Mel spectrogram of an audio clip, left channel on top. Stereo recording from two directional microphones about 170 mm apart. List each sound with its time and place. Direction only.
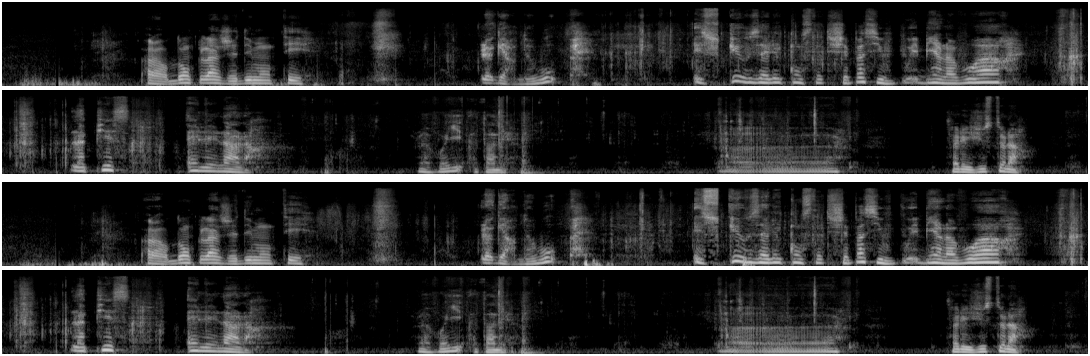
1.4 s speech: centre (ahead or behind)
3.7 s a sound: 25° right (ahead or behind)
4.7 s speech: 20° right (ahead or behind)
6.9 s speech: 25° right (ahead or behind); by 10.2 s 10° right (ahead or behind)
11.5 s speech: centre (ahead or behind)
12.7 s speech: 10° right (ahead or behind)
15.0 s speech: 10° right (ahead or behind)
15.3 s speech: 25° right (ahead or behind)
18.1 s a sound: 25° right (ahead or behind)
18.8 s dog: 30° right (ahead or behind)
20.2 s speech: 5° right (ahead or behind)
